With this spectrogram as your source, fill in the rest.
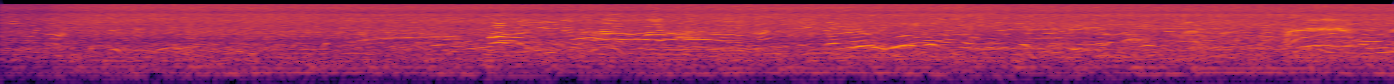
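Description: Pool water laps and splashes close by.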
